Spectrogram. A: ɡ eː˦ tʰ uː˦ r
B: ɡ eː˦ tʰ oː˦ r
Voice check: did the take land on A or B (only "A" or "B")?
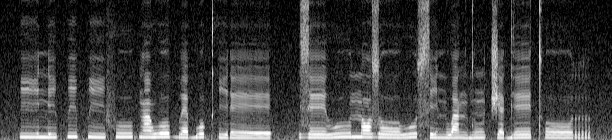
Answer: B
